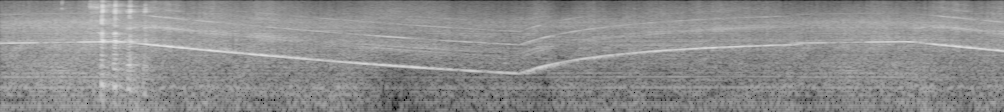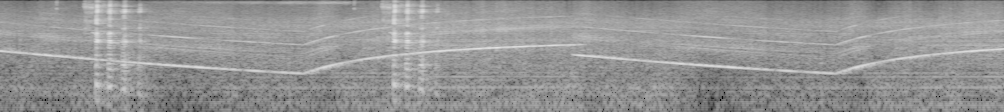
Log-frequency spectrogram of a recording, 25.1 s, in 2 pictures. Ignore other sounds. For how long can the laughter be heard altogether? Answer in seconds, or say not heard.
2 s.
